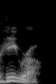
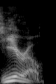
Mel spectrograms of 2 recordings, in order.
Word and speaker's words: gyro: And hero is not right because there's no H in it. So it's gyro. The G is silent.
